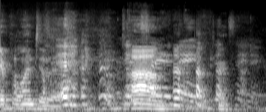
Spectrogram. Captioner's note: laughter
